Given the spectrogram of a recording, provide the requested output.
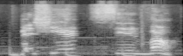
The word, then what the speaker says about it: Bechir Sylvain: Bechir Sylvain.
